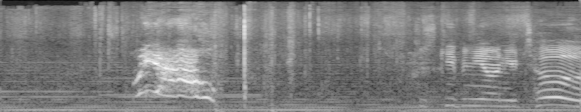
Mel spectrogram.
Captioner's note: Farley screams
